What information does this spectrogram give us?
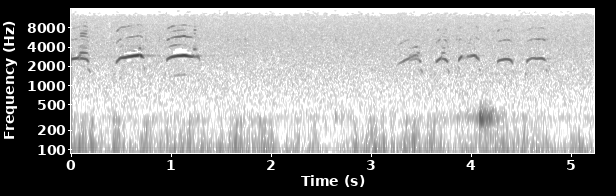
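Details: At a Loch Arkaig nest on 5 May 2024, a female osprey begs her mate for fish with a few sharp whistled notes, a pause, then five rising-falling chirps roughly evenly spaced, with steady wind rumble beneath.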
